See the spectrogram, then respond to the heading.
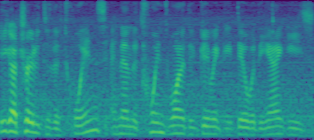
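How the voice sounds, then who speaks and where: A man talks with ordinary pitch variation. Noticeable background noise is present. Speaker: sports livestreamer. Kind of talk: casual livestream commentary. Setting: outdoors. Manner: fast.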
